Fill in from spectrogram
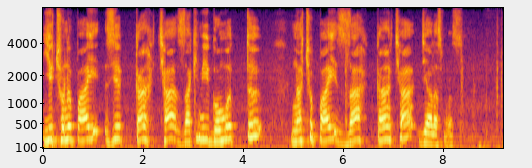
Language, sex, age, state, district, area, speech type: Kashmiri, male, 18-30, Jammu and Kashmir, Shopian, rural, read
